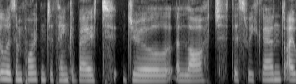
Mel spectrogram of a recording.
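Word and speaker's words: Jules: pronunciation because I said jewels biani and in French I mean in Irish we would like say Jewels you know in English whatever but in French it's juwel so if that offended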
